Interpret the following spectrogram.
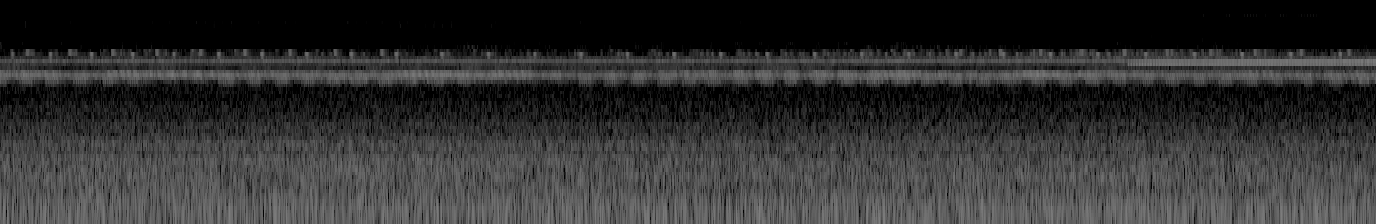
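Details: Autumn insects heard through a steady broadband hiss: continuous high shimmering trills with a faint pulsing rhythm, fairly quiet and partly masked by noise.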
